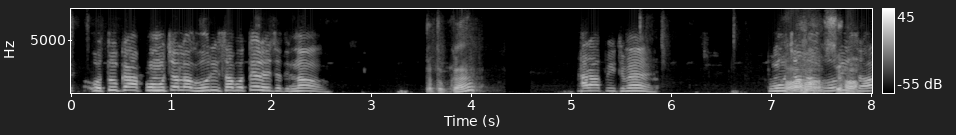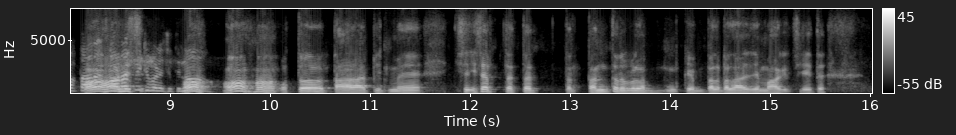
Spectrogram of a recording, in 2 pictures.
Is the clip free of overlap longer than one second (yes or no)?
no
